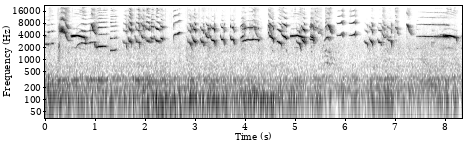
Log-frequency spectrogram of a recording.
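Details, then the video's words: Song of a tame Oriental magpie-robin: dense bursts of high chirps, down-slurred whistles and trills, briefly pausing, then clear sustained whistled notes near the end. "Burung Kacer Jinak"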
